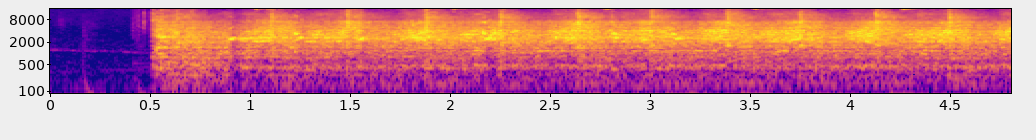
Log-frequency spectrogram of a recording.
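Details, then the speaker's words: Barn-find Corvette Stingray stored 34 years, cranked after a quart of oil was poured in to lubricate rings and pistons: slow, laboured cranking with a hard metallic clank each turn, about three per second, no firing; cause unclear. "it's got a heck of a Clank all right we've cranked it over we've got the oil saturating all the rings and pistons and everything"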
